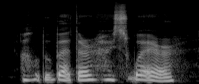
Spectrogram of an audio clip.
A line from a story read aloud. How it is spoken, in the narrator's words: Sam said, his voice wobbly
